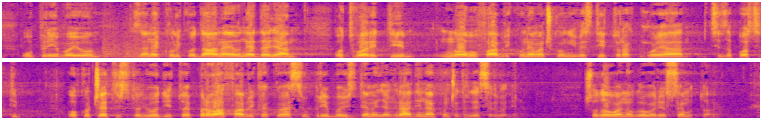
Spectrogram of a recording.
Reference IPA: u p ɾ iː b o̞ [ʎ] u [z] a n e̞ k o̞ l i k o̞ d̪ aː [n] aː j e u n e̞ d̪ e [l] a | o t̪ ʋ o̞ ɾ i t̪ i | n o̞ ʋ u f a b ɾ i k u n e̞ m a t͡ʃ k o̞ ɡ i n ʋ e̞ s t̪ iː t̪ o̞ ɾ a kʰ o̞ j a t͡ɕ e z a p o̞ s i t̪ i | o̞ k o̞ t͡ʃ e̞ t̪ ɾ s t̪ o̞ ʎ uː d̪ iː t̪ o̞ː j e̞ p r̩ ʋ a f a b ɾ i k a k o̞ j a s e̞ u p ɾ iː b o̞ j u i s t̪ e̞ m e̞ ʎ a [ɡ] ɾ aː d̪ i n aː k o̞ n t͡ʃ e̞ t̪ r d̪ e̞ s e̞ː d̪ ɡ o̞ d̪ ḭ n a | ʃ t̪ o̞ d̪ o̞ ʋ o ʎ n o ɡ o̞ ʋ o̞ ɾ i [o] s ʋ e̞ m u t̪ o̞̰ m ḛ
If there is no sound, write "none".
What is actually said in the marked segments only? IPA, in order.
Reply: j, z, n, ʎ, ɡ, o

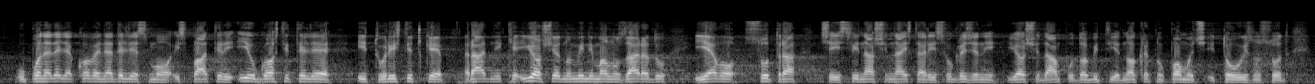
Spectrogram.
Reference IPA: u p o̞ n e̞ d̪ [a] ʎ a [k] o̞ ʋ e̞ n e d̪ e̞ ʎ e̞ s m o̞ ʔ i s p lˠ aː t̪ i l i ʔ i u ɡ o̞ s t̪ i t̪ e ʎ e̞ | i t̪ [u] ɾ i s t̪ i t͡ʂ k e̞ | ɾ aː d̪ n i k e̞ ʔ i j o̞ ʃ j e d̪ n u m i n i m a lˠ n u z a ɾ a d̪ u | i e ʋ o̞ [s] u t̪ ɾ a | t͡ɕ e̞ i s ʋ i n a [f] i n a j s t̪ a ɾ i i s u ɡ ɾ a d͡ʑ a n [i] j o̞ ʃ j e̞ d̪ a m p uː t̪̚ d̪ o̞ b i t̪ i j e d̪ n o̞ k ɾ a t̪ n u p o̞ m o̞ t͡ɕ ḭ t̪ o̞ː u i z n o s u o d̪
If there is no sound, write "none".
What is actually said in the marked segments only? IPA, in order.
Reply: e, k, u, s, ʃ, i

